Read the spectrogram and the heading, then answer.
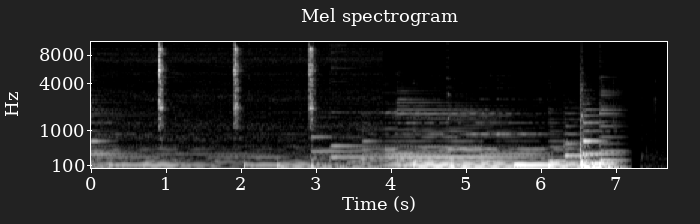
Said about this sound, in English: The clock is ticking. What time is it? It's later than you think.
